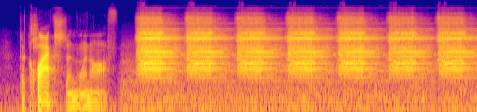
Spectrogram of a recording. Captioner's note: alarm beeping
